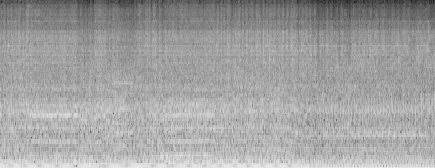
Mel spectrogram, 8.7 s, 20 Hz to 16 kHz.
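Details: 2002 Kubota MX5000 DT tractor, all-hydraulic, with front loader: loud steady drone with thin high whine as hydraulic pump starves and builds no pressure; pump first suspected, cause was a clogged hydraulic filter.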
